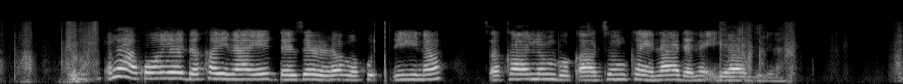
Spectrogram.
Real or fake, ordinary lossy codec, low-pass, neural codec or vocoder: fake; none; none; codec, 16 kHz, 2 kbps, FreqCodec, smaller model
